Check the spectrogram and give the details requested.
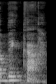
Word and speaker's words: Descartes: saber quem é né Descartes é assim que se escreve o nome dele mas se fala dec né é fran é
